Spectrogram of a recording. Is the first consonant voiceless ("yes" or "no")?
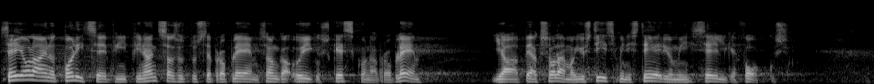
yes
